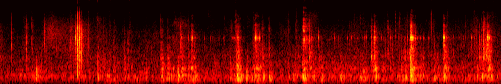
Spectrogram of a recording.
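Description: Scattered clicks, knocks and short squeaks of hands working silicone sealant onto a fuel-tank gasket, in an irregular rhythm.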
